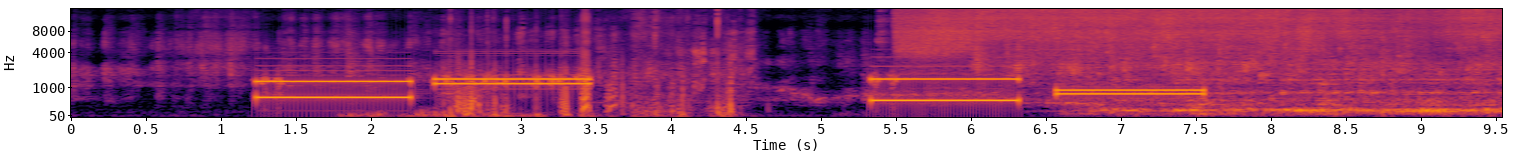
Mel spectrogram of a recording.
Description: Aircraft SELCAL, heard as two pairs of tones, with the noise of a restroom. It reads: GR-QS ES-JL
